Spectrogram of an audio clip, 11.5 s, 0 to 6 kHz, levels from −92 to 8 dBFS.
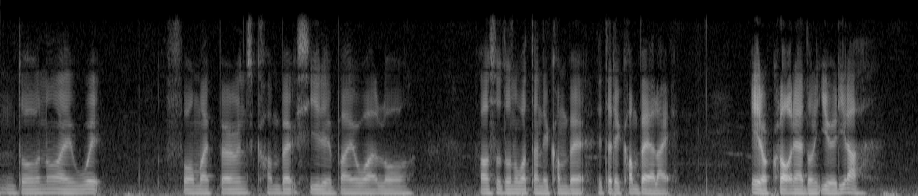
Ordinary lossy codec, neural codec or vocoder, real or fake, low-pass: none; none; real; 5.4 kHz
